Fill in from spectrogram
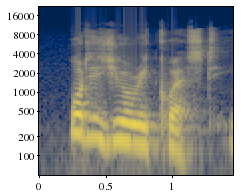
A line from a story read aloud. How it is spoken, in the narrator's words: he asked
